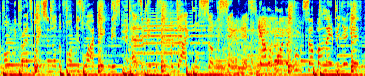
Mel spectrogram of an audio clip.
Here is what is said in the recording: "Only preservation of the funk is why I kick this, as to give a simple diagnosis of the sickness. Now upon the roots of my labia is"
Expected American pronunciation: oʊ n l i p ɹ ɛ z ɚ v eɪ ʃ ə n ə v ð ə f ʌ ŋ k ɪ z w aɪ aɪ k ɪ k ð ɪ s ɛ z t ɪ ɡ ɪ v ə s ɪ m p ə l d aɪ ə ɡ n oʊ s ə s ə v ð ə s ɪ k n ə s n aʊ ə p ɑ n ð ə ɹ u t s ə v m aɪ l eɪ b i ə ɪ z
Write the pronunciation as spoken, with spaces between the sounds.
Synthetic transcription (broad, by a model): oʊ n l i p ɹ ɛ z ɚ v eɪ ʃ ə n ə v ð ə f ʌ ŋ k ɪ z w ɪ aɪ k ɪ k ð ɪ s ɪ z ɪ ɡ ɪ w ə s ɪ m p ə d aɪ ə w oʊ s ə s ə v ð ə s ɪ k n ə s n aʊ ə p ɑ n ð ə ɹ u t s ə v m aɪ l eɪ b i ə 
